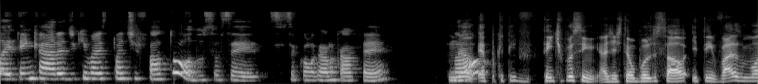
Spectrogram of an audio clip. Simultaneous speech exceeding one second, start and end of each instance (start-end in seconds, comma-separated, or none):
none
